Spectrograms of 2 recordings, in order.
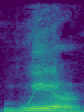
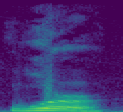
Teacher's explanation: no es where, sino were, como si la e de en medio fuera débil. · Shown in: second take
